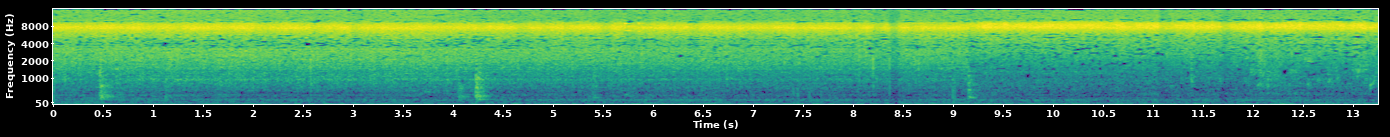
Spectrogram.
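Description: Diced beetroot frying in a nonstick pan, giving a steady sizzling hiss. It is being cooked with almost no oil.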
